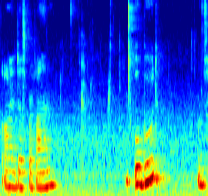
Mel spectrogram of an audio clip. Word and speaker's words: Ubud: Ubud, that's how they say it, I guess.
